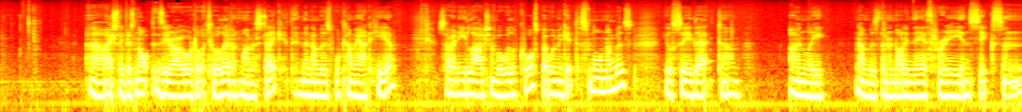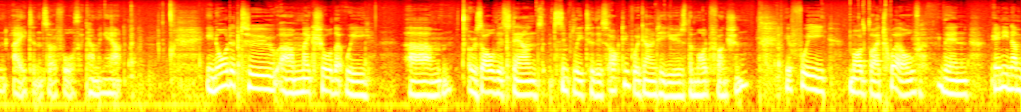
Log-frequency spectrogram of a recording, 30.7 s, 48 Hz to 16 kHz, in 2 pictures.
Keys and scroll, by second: 23.3 BackSpace.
